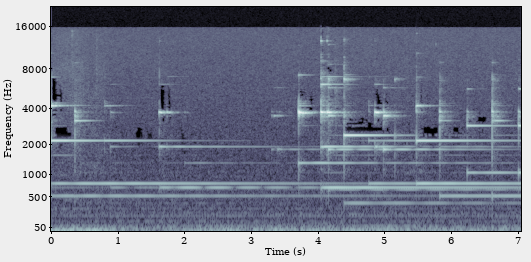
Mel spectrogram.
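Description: A bamboo Koshi wind chime, a hollow bamboo tube chime with a wooden clapper, is held up by its cord and swung. Its bright, sustained tones overlap and ring on, with several sharper strikes clustered in the second half.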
